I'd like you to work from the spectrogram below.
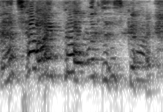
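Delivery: high, loud laughing line; loud laughing aside. Real, not acted. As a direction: laugh through the words. Laughing remark.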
